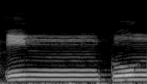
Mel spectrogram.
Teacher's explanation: নুন সাকিনের পরে কাফ গুন্না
